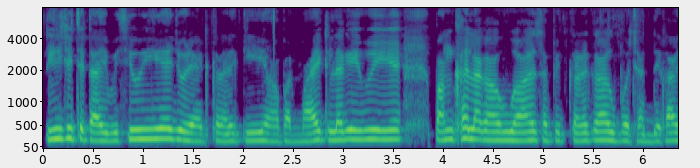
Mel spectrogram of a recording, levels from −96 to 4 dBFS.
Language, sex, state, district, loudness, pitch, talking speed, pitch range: Hindi, male, Chhattisgarh, Balrampur, -23 LUFS, 180 Hz, 245 wpm, 170-200 Hz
